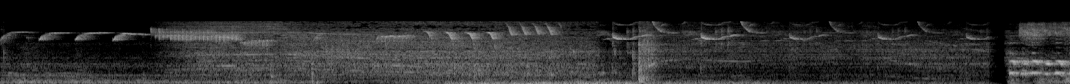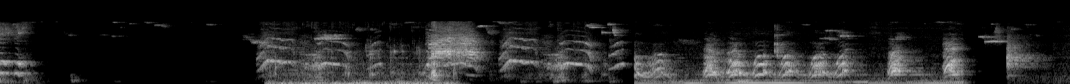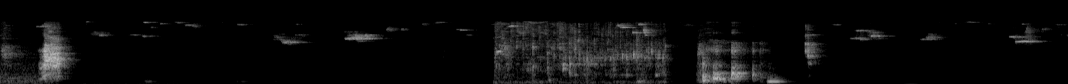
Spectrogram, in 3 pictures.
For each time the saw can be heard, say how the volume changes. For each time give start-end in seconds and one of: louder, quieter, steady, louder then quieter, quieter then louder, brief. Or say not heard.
1.6-11.2 quieter.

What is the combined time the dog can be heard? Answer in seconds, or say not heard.
9 s.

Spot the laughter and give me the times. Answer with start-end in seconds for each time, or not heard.
10.1-11.0, 28.4-28.9.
